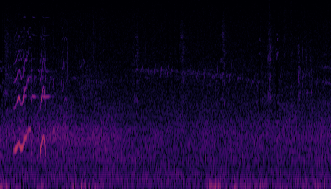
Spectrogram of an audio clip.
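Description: A bird calling: two short warbling notes that rise in pitch, about half a second in.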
